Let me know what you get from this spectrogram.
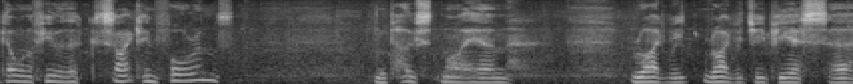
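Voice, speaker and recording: A high-pitched man with an English accent and ordinary pitch variation, against noticeable background noise. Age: 70s. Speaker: touring cyclist vlogger. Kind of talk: casual vlog narration. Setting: outdoors on a trike.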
